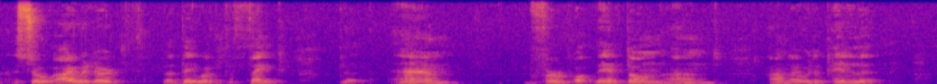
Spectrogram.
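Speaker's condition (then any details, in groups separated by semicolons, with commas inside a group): Cerebral palsy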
